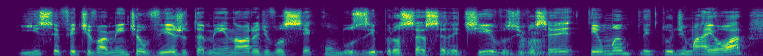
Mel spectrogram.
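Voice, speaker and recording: Very fast and fairly high-pitched, a man talks with lively intonation. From Brazil, São Paulo state interior. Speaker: headhunter. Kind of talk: casual interview chat.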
